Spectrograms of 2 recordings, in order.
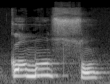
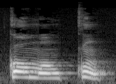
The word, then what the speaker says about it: commençons: Aquí se le pone una colita a la C para hacer este sonido S, y esa C se le llama C cédille. Si no le ponemos esta C cédille, sonaría como commencons, lo cual sería incorrecto.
